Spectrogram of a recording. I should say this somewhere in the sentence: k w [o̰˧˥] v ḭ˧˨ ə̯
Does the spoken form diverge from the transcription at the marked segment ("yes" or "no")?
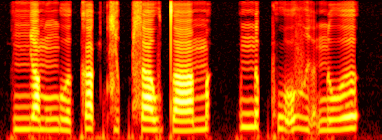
no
